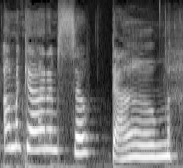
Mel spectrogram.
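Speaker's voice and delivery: put-on very high-pitched, babyish voice. Mocking the stereotyped blonde floozy role while discussing casting, in a high-pitched baby voice. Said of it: "That like high-pitched baby voice".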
